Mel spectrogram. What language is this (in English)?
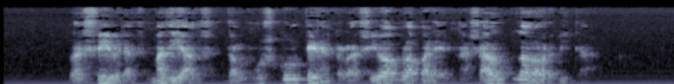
Catalan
